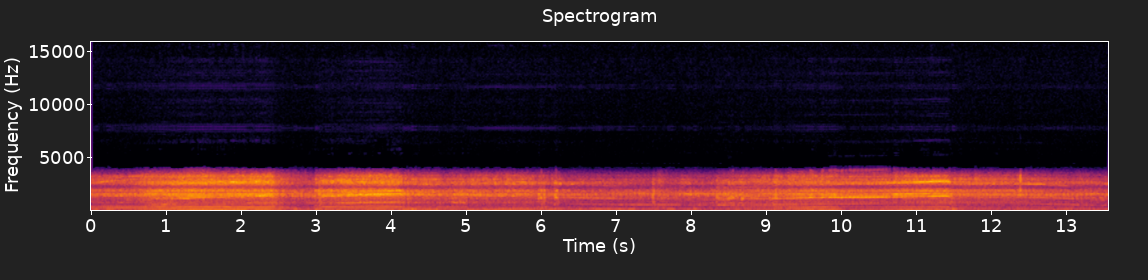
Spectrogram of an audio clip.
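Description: V8 engine of a Marcos GT race car heard from inside the cockpit under hard acceleration, its pitch climbing, breaking for a gear change about two and a half seconds in and climbing again. The engine holds high revs, then lifts off near the end.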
